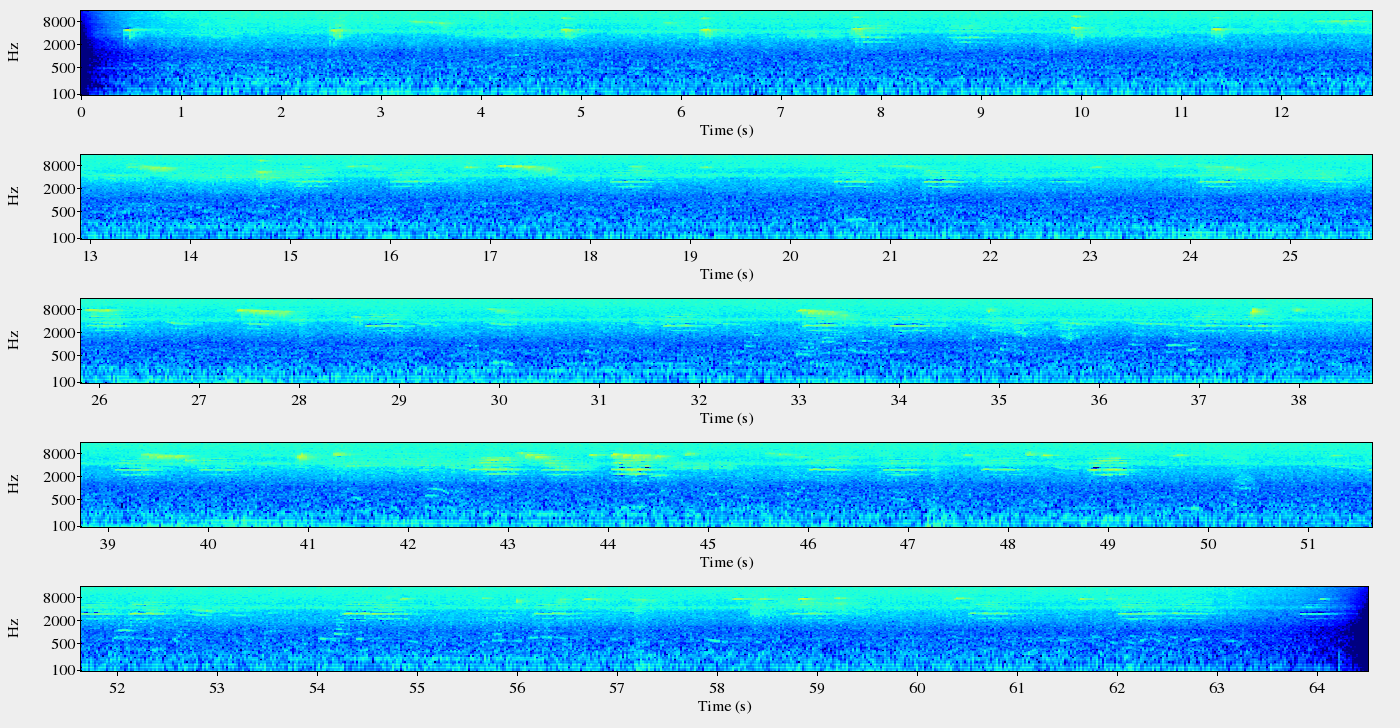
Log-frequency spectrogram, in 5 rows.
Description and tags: SUBURB MORNING CALM FRONT ST-GAIN 01
suburbs with morning 8am birds front pair of Samson H2 in surround mode - (two stereo pairs - front and back) low level distant sound highway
